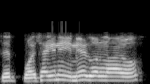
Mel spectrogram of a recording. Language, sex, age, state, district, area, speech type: Assamese, male, 18-30, Assam, Dhemaji, rural, conversation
